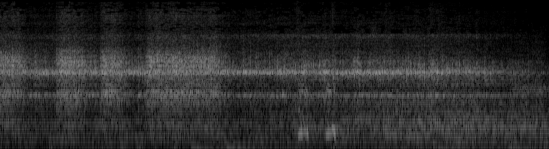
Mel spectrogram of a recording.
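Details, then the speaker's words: Nasional electric water pump not raising water: a harsh, rattly grinding with a steady high whine when switched on; worn bearing, front and rear bearings to be checked and replaced, seal also to be replaced. "Soalnya kalau kasar kayak gini kita harus ganti bearing"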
